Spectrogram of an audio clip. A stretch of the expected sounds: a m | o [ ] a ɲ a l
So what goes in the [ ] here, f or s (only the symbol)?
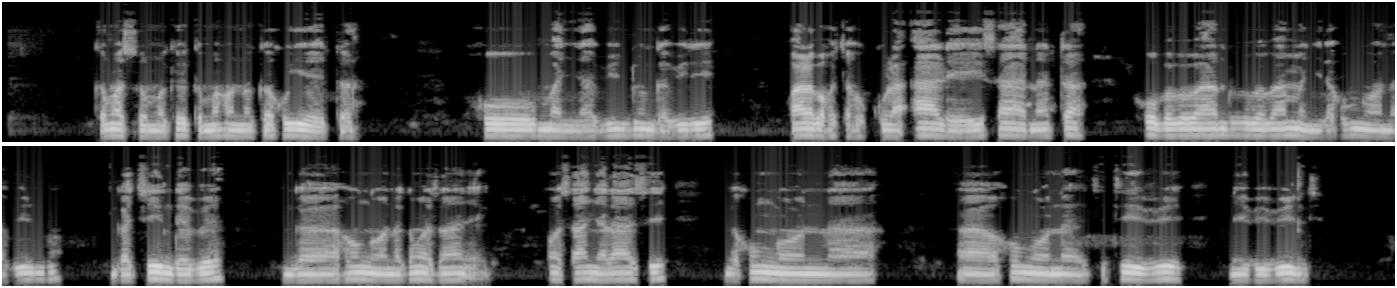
s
